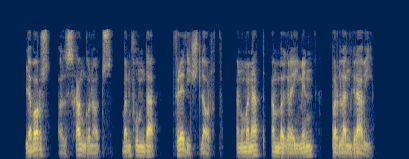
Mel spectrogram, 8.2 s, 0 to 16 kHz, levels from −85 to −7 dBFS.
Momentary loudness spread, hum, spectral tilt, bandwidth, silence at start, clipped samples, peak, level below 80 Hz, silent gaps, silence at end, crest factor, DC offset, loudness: 9 LU; none; -3.5 dB/octave; 8.2 kHz; 0.5 s; under 0.1%; -2 dBFS; -56 dBFS; 1.06-1.16 s, 2.31-2.44 s, 3.27-3.45 s, 4.55-4.72 s, 6.50-6.64 s; 0.75 s; 20 dB; under 0.1%; -21 LUFS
